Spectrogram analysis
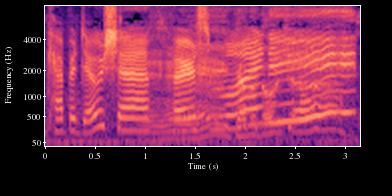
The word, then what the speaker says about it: Cappadocia: Cappadocia. It's actually Cappadocia. Cappadocia, let's say it right.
